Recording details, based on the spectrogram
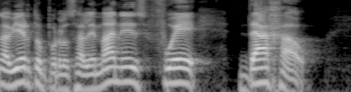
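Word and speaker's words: Dachau: por los alemanes fue dao se deletrea d a c a u y creo que se pronuncia así este campo de concentración se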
